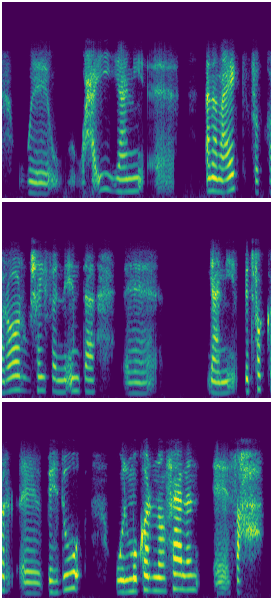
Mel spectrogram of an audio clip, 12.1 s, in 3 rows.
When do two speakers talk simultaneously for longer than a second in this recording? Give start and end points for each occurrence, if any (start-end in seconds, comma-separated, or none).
none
